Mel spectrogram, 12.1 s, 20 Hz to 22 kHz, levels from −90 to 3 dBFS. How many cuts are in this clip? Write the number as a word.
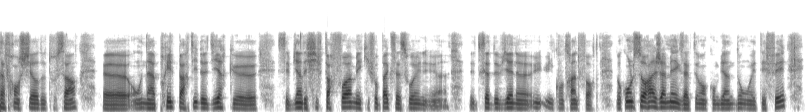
one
